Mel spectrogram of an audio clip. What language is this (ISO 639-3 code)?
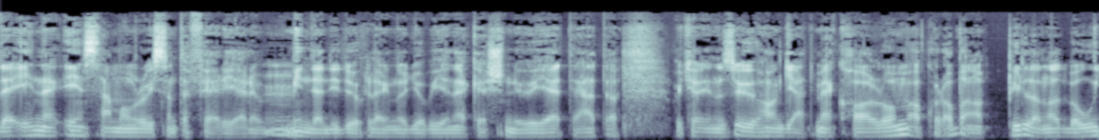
hun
